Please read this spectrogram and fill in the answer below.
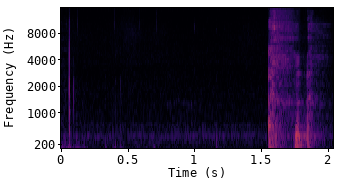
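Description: A man's short cough: one brief burst about one and a half seconds in, after a moment of quiet room tone.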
